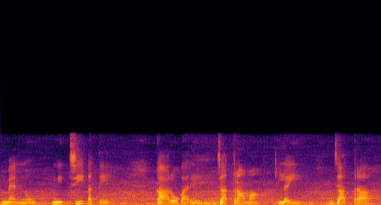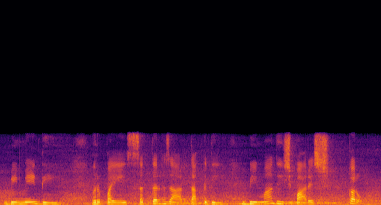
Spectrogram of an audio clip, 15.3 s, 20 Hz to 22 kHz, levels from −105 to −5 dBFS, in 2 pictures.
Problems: background sounds at intervals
